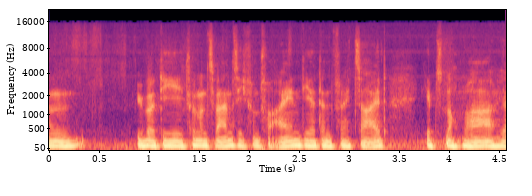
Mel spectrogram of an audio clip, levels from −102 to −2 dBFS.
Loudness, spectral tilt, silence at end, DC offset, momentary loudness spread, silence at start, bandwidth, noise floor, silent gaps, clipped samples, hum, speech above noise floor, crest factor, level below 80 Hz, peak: -13 LUFS; -6 dB/octave; 0 s; under 0.1%; 10 LU; 0 s; 15 kHz; -32 dBFS; none; under 0.1%; none; 21 dB; 10 dB; -26 dBFS; -2 dBFS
